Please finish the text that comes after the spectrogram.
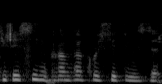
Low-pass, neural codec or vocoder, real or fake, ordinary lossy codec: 7.2 kHz; codec, 24 kHz, 0.9 kbps, WavTokenizer, medium music audio release; fake; none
